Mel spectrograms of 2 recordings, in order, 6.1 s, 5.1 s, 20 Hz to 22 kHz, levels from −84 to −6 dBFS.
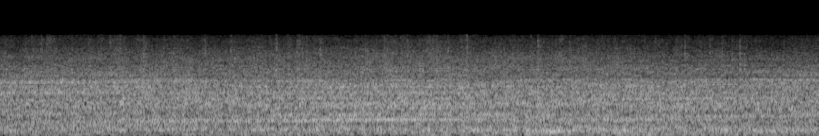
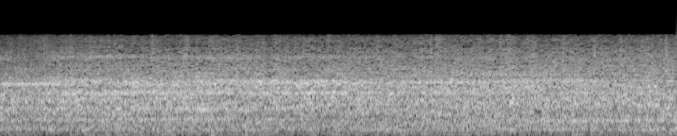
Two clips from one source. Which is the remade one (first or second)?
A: second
